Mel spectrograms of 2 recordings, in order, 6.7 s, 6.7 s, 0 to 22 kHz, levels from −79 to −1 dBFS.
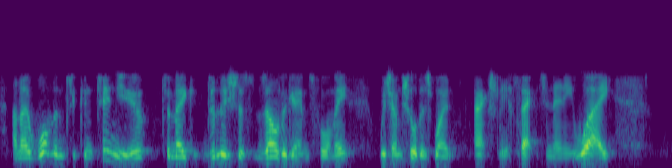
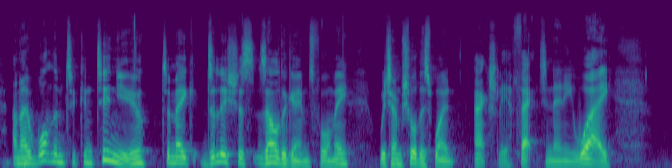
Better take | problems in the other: second | phone-call audio; poor line; nothing above 3.5 kHz

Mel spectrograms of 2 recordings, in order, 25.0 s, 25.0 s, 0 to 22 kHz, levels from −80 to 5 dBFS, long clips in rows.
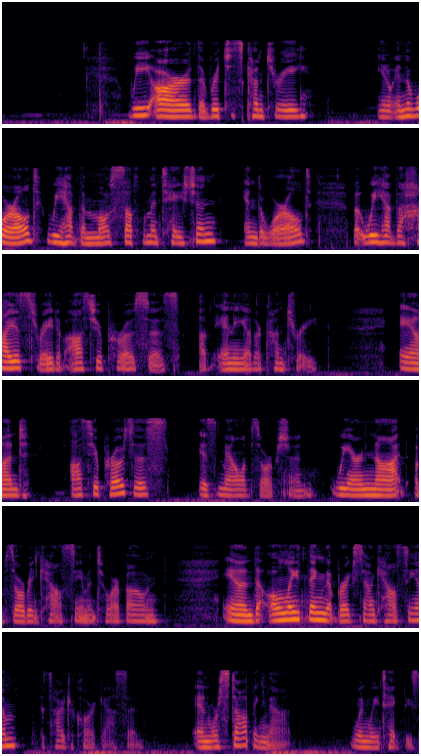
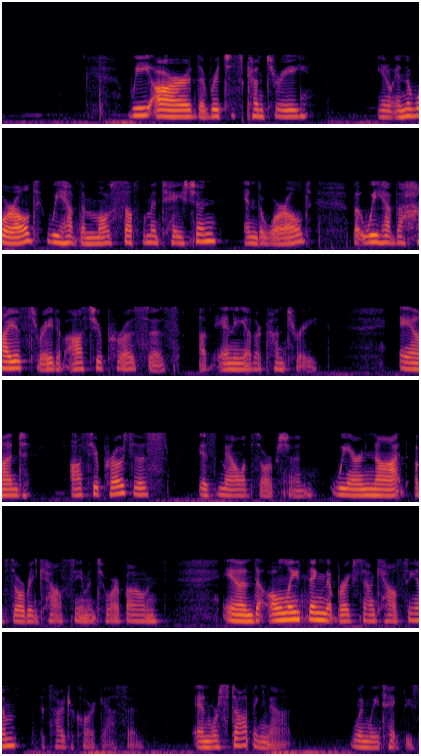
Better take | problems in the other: first | garbled, watery; badly; nothing above 4 kHz; slightly in the first

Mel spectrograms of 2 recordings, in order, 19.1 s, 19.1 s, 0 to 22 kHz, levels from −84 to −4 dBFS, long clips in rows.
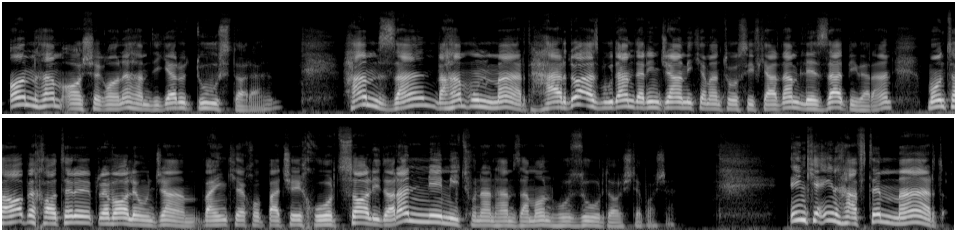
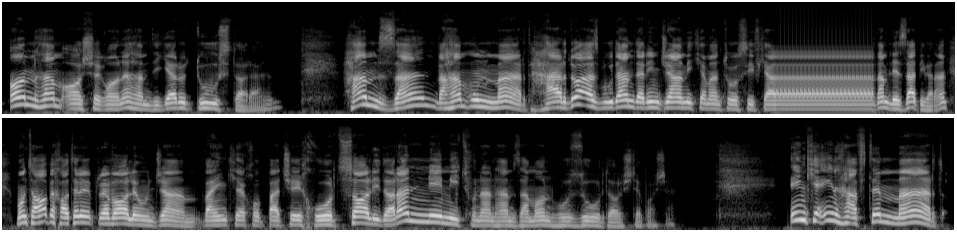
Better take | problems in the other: first | audio freezing; at 8 s for 1 s

